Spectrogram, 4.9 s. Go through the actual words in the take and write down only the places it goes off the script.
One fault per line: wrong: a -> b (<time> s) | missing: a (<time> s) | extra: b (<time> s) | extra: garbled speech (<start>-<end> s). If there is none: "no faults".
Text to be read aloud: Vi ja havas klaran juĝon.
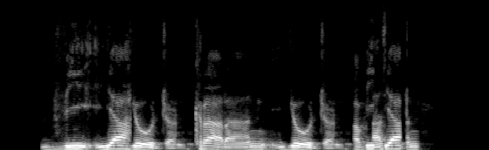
wrong: havas -> juĝon (1.4 s)
extra: garbled speech (3.6-4.2 s)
